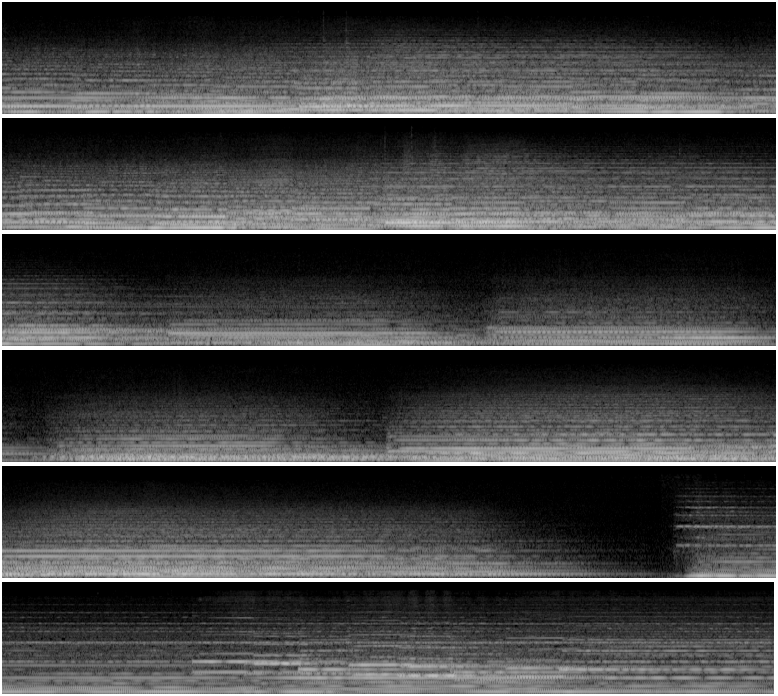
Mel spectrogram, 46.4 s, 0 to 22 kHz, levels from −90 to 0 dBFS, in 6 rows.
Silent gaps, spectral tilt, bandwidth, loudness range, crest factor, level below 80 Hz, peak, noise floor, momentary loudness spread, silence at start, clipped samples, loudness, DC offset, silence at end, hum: none; -8 dB/octave; 13 kHz; 8 LU; 18 dB; -46 dBFS; -12 dBFS; -62 dBFS; 9 LU; 0 s; under 0.1%; -31 LUFS; under 0.1%; 0 s; none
